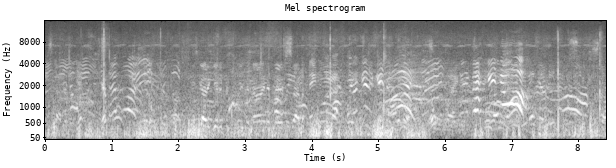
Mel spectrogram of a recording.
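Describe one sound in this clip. Young players shout to each other outdoors on an open field.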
